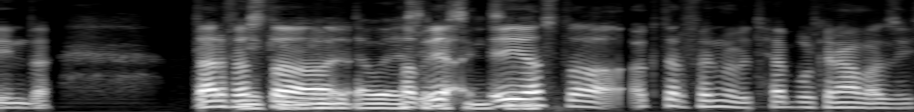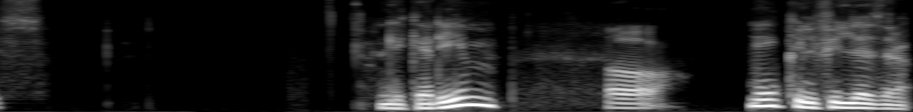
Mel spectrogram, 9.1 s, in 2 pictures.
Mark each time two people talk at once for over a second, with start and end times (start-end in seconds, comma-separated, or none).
1.2-2.9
